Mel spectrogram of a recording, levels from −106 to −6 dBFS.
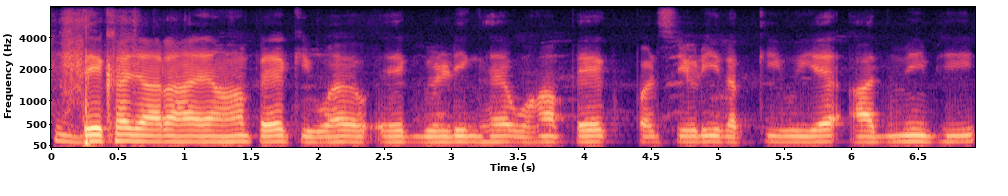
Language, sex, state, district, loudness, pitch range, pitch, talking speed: Hindi, male, Madhya Pradesh, Katni, -19 LUFS, 120-125 Hz, 125 Hz, 180 wpm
